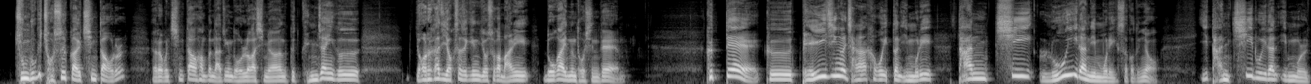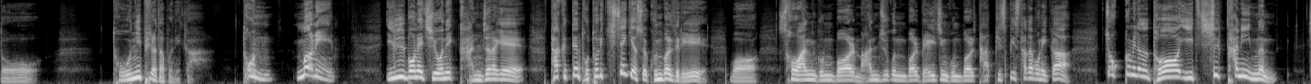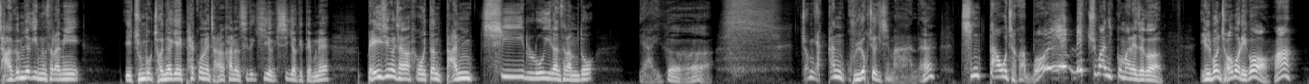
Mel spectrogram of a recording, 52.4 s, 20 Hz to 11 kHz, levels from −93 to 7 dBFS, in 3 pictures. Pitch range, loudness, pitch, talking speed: 130-200 Hz, -16 LUFS, 155 Hz, 285 characters per minute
